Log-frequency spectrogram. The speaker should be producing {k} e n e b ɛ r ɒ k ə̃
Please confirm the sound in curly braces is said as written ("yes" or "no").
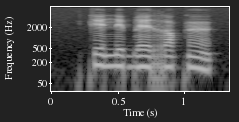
yes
